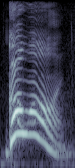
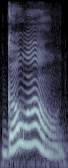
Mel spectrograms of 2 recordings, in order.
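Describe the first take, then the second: First: High, very loud angry yell; furious shout. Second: Raised voice, coaxing an animal to move; firm urging. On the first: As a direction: explode at it in sudden fury. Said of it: "Rob shouted, suddenly furious". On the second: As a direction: send it off with a firm push. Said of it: "Rob said to him". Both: A narrator's reading.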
